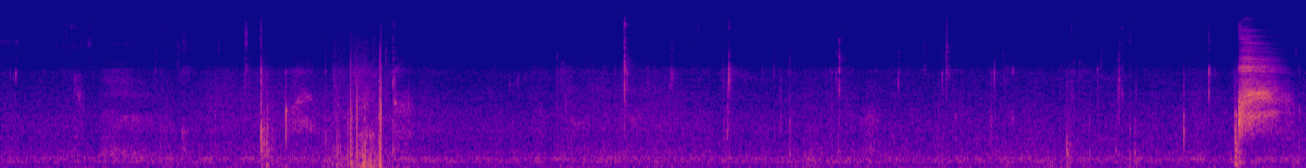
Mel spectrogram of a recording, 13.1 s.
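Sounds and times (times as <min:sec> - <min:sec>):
child chewing: 0:05.0 - 0:13.0.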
